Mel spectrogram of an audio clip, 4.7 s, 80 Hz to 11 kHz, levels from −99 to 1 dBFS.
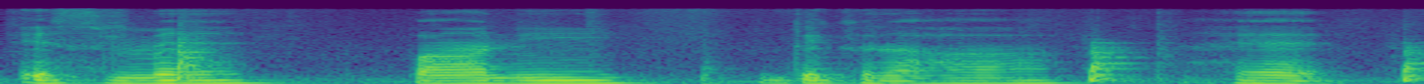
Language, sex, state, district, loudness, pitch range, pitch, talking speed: Hindi, male, Uttar Pradesh, Hamirpur, -19 LUFS, 105-115 Hz, 110 Hz, 65 wpm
